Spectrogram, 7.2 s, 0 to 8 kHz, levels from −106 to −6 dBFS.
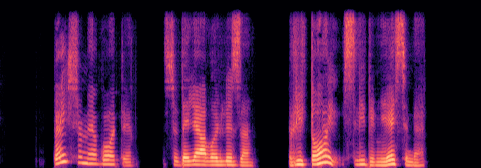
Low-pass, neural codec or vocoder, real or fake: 7.2 kHz; codec, 16 kHz in and 24 kHz out, 0.6 kbps, FireRedTTS-2 codec; fake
